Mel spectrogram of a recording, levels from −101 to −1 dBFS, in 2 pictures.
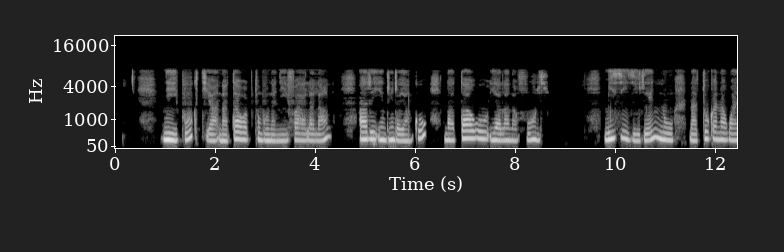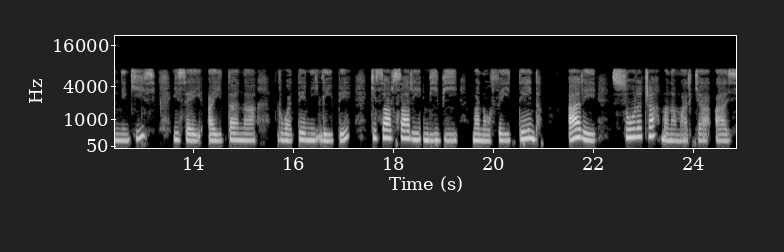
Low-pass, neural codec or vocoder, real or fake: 7.2 kHz; none; real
